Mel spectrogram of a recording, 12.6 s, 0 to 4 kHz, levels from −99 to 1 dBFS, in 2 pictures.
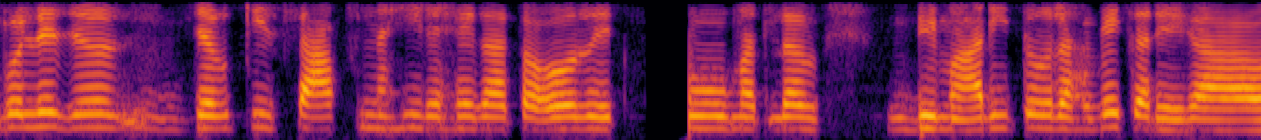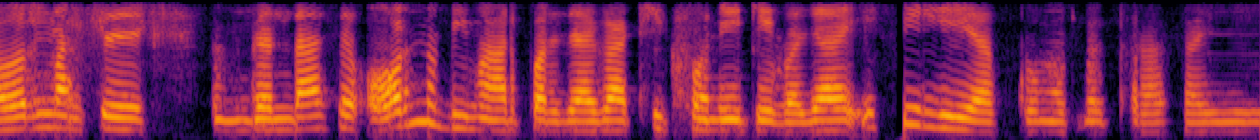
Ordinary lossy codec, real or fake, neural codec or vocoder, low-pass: none; fake; codec, 44.1 kHz, 3.4 kbps, Pupu-Codec; 3.6 kHz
